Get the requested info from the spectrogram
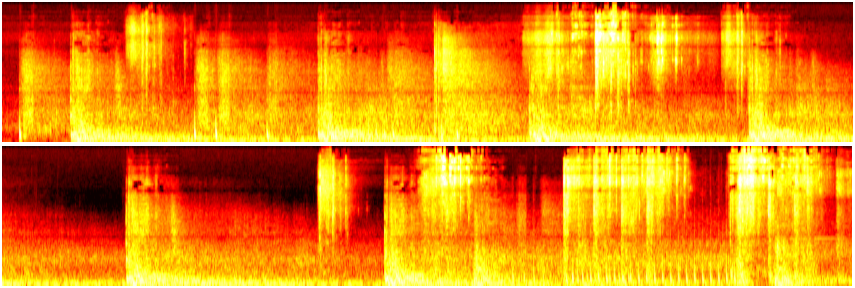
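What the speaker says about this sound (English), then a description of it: "Station, this is Observer. Fire explosive rounds at this location." An artillery barrage in Insurgency Sandstorm hits as a series of heavy, booming explosions, about seven or eight loud blasts spaced a second or two apart, each trailing off with debris and rumble.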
